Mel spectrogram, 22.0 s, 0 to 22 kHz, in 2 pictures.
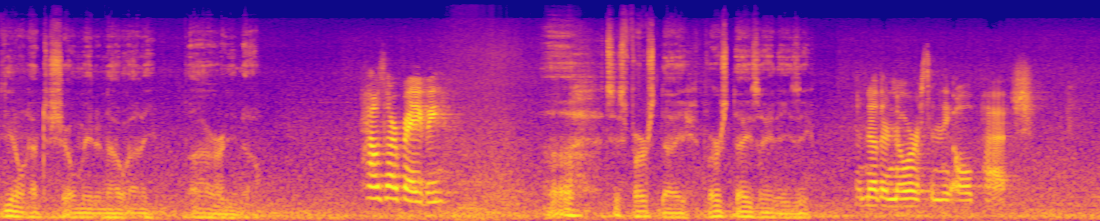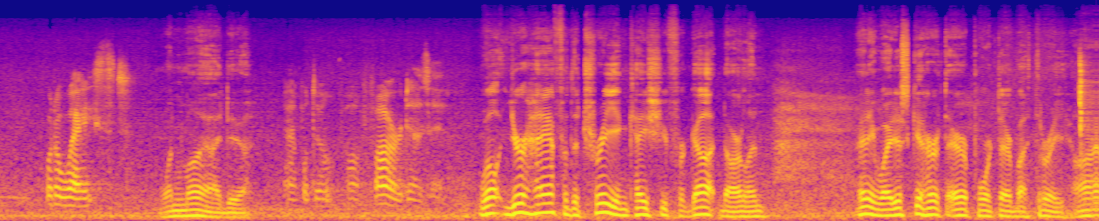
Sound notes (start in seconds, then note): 18.7 Angela sighing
